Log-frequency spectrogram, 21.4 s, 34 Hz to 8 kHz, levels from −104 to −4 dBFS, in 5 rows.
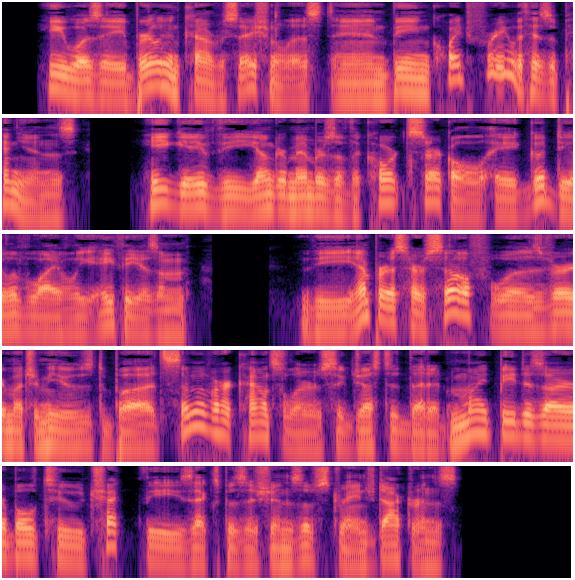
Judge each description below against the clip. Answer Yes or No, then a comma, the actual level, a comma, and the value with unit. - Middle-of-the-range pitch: No, very low, 80 Hz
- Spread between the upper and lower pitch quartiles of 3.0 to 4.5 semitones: No, average, 5.2 semitones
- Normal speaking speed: Yes, average, 145 wpm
